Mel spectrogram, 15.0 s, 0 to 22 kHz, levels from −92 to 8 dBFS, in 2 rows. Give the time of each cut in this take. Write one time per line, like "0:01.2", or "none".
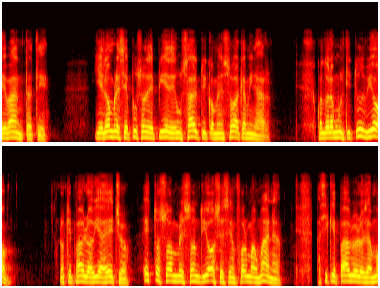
0:10.3
0:13.7

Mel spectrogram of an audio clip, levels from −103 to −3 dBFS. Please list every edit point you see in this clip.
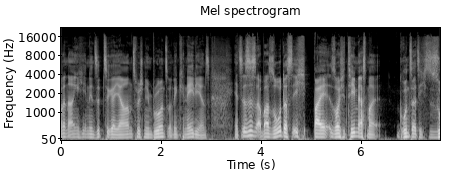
0:03.3
0:05.0

